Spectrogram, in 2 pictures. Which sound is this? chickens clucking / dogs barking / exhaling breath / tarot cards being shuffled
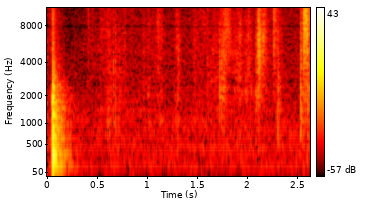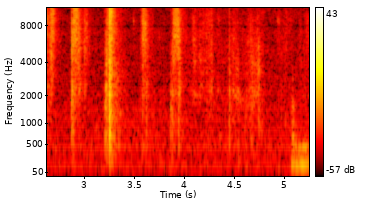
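tarot cards being shuffled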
